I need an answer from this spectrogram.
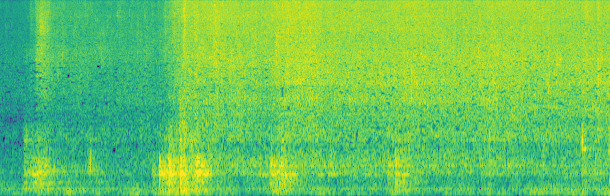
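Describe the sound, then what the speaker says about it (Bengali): Potatoes being fried in oil in a pan, a quiet start with a short clatter, then a loud, dense sizzle that holds steady and close for several seconds, with no speech. "এবার আলুটা ভেজে নেব।"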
